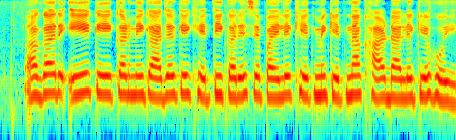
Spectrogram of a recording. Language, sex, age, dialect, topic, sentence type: Magahi, female, 36-40, Western, agriculture, question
